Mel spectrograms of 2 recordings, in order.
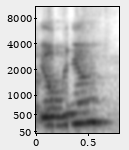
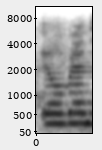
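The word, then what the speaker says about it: Ile-Rien: books of the rakshura series The I can't pronounce this uh elrion yeah ilren sorry everyone the hill rancories and several other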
